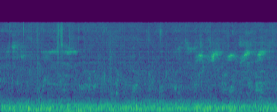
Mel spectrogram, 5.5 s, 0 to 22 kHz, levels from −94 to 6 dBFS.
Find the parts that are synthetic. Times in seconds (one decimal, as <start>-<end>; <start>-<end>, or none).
0.0-5.5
